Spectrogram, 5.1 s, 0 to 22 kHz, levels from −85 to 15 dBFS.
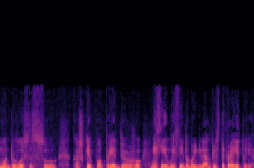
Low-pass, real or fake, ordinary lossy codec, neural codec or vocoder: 10.8 kHz; fake; MP3, 48 kbps; codec, 24 kHz, 0.9 kbps, WavTokenizer, small release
